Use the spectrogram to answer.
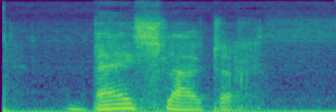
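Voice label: "bijsluiter", Dutch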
